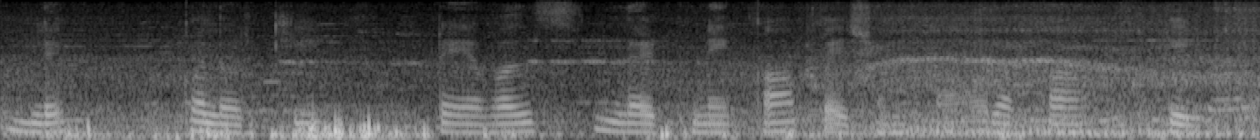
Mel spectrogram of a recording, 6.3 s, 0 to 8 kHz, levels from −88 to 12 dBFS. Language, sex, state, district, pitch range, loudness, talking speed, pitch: Hindi, female, Madhya Pradesh, Dhar, 165-185 Hz, -22 LUFS, 95 wpm, 175 Hz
